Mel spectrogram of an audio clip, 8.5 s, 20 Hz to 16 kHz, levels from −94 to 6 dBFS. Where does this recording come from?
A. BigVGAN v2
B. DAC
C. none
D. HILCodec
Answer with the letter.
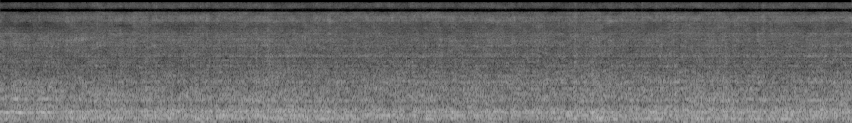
B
